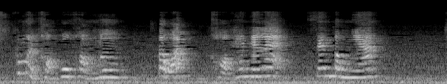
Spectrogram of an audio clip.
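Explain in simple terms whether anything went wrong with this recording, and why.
Something did go wrong, and it runs through the whole clip: the speech has the telltale sound of heavy HE-AAC compression, likely from squeezing it into a very small file. Nothing above about 12.3 kHz survives. This codec keeps only the lower part of the sound properly and fakes the treble by copying lower bands upward. Those copied highs don't quite match the real ones, so the s sounds come out gritty, metallic or lispy.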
